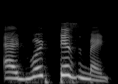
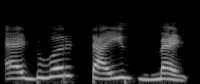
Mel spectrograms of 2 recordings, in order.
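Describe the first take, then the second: First: एडवर्टीजमेंट with short "tiz", ad-VER-tis-ment; British pronunciation. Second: एडवर्टाइजमेंट with "tize" like tie, ad-ver-TIZE-ment; American pronunciation. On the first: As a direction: say एडवर्टीजमेंट with a short "i" in the third syllable, no "ai". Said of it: "उसको बोला जाएगा एडवर्टीजमेंट". (एडवर्टीजमेंट, British उच्चारण, "टीज" छोटा) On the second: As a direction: say एडवर्टाइजमेंट with a long "ai" in the third syllable. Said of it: "इसको बोला जाता है एडवर्टाइजमेंट". (एडवर्टाइजमेंट में "टाइज" साफ़ बोलें) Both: Shown as a demonstration.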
